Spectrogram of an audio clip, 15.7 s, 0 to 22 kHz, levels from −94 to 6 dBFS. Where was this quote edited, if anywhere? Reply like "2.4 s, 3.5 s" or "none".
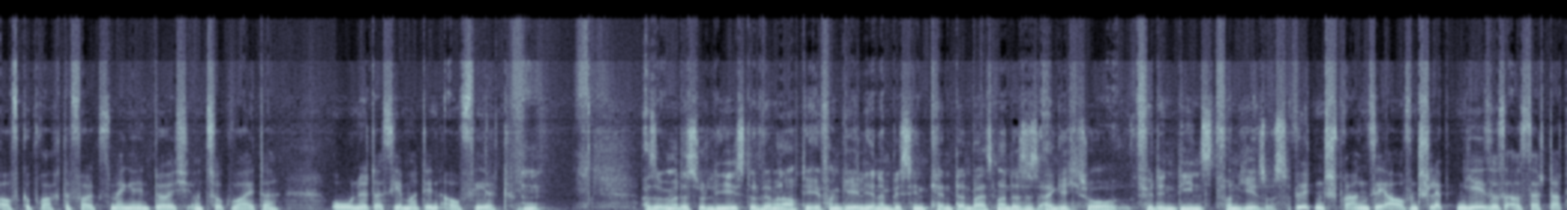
11.3 s, 12.9 s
